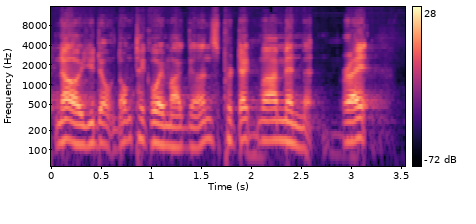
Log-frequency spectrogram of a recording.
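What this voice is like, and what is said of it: Put-on hillbilly accent. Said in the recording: “I don't know why I just put a weird accent on that. ... A hillbilly right winger.”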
